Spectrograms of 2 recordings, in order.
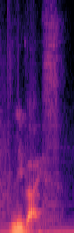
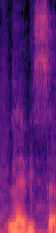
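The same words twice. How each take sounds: First: The name is pronounced the original brand way. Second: The name is pronounced the usual Italian way. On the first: The speaker calls it right. "la pronuncia corretta è" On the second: The speaker calls it wrong. "In italiano siamo abituati a chiamarlo"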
